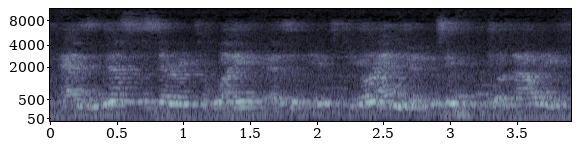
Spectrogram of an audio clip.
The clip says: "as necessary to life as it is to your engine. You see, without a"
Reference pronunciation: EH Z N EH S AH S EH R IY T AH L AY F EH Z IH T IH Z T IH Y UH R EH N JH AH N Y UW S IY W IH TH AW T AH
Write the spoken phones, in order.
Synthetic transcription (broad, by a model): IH Z N EH S AH S EH R IY T AH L AY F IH Z IH T IH Z T IH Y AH R EH N JH AH N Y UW S IY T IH T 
